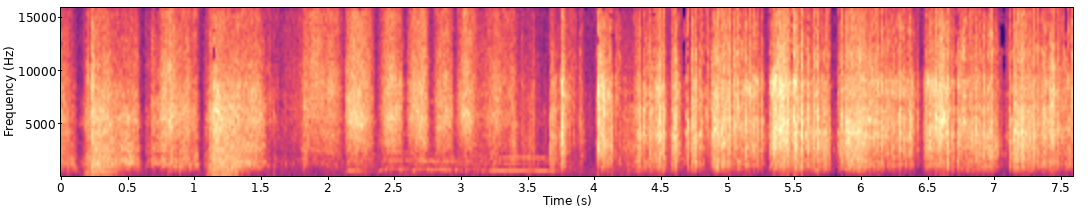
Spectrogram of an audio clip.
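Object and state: Plastic computer keyboard.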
